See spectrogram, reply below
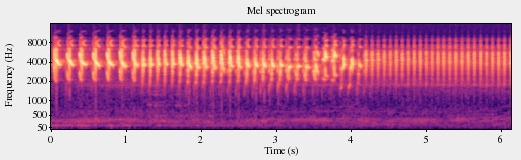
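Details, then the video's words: Lovebird doing ngetik: strong, quick chirps that blur into a faster, quieter ticking run in the final two seconds. "Suara Burung Lovebird Ngetik"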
